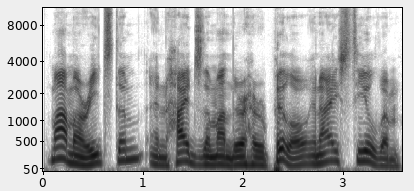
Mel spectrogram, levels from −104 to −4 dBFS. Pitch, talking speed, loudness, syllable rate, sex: 125 Hz, 215 wpm, -17 LUFS, 5.0 syllables/s, male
